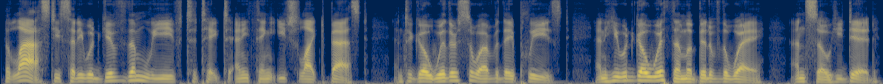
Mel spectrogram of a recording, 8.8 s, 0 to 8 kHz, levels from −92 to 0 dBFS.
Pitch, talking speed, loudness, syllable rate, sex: 105 Hz, 250 wpm, -23 LUFS, 5.6 syllables/s, male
